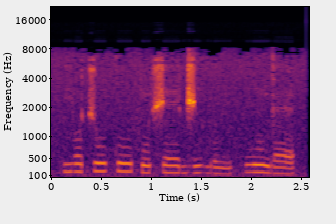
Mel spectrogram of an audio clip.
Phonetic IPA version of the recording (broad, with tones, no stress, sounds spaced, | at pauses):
j o˦ t͡ʃ uː˦ k uː˦ f ũ˨ ʃ eː˦ d͡ʒ i˦ ɡʷ i˨ | β ũ˦ ɡ ɛ˨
